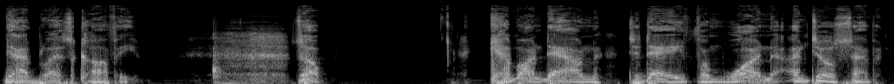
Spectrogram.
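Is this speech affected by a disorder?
Yes: speech impediment, mild; slight, occasional, worst on words beginning with b.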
